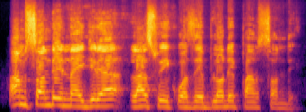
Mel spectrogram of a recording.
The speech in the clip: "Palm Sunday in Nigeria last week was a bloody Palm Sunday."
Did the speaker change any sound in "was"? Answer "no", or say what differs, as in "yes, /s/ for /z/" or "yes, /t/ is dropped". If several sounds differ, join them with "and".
no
